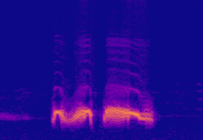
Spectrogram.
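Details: Single two-part coo of a spotted dove, short throaty opening then a longer smooth coo, after a faint soft note; used to lure wild doves in quickly.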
